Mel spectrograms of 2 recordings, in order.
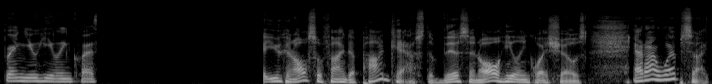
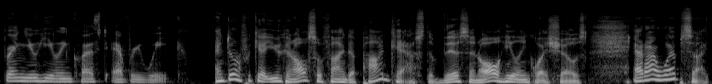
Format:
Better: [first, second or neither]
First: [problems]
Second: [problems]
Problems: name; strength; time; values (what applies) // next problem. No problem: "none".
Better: second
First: audio cutting out; at 1 s for 1.5 s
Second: none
